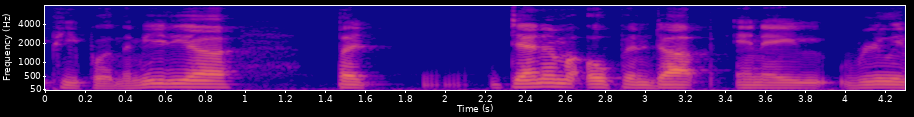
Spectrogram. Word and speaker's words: Denholm: Denholm. So yeah, it's like you don't jeans. pronounce the H or the L.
